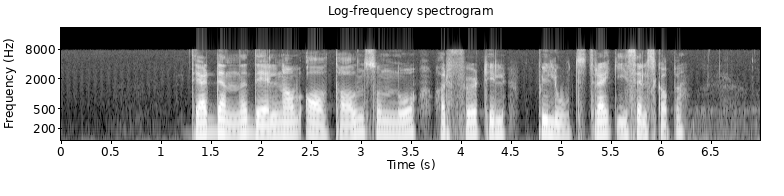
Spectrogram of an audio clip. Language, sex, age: Norwegian, male, 22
